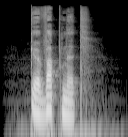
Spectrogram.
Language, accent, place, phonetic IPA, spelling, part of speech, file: German, Germany, Berlin, [ɡəˈvapnət], gewappnet, verb, De-gewappnet.ogg
- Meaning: past participle of wappnen: prepared, (dated) armed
